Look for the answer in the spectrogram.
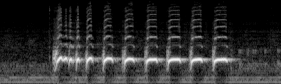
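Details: A local zebra dove calls to a rival with a fast stammering start that settles into about eight full, rounded coos repeated steadily at one pitch, over a faint low background hum.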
